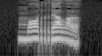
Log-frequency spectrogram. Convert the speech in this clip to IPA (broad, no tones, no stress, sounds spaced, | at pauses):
m ɔ r ɛ lˠ ɐ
